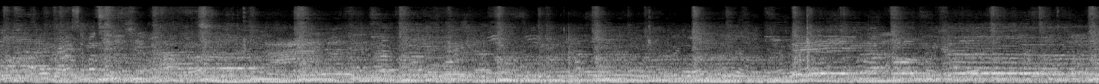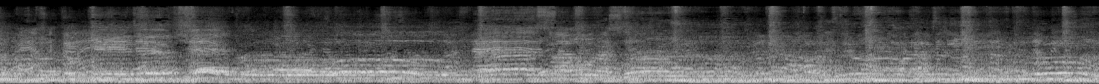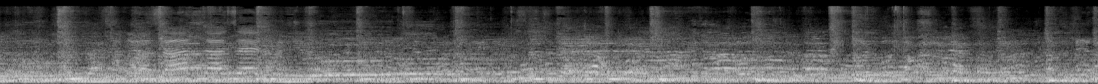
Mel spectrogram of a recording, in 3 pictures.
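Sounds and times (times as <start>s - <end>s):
group singing a worship song: 0.0s - 32.9s
strummed acoustic guitars: 0.0s - 32.9s.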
